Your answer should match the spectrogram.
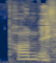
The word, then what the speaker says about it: Pontes: Ponce? – Pontes. – How do you spell that? – P-O-N-T-E-S, Ponce. – Pontus. Oh, Pontus. It just sounds like you're saying Ponce.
